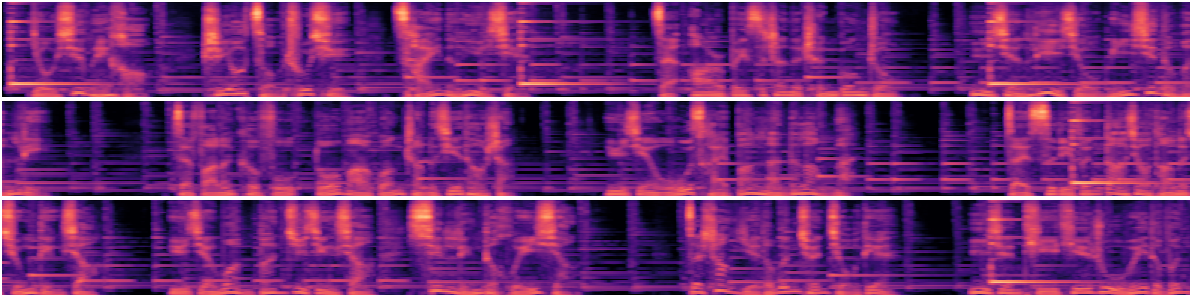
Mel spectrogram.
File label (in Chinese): 走心广告活力轻松朗润; 进口整装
